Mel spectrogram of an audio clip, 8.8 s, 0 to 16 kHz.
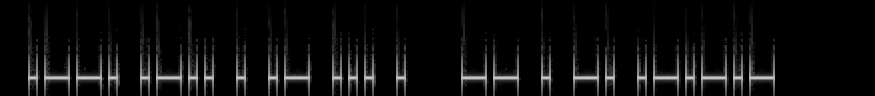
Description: Morse code, heard as a keyed tone, about 15 wpm, 700 Hz. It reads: PLEASE MEN.
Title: Sentences from Top 1500 Words 15wpm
